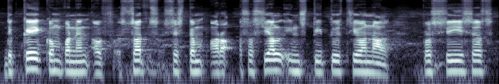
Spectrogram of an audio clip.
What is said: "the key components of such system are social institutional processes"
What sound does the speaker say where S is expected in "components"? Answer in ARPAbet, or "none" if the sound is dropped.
none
